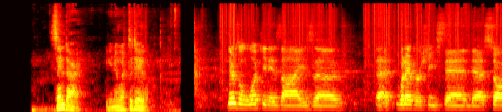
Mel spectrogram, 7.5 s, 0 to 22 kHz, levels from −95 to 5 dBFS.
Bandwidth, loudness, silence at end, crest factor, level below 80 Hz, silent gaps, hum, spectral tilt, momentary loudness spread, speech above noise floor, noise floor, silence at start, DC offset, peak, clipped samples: 19 kHz; -19 LUFS; 0 s; 20 dB; -50 dBFS; 2.71-2.89 s; none; -5 dB/octave; 21 LU; 20 dB; -38 dBFS; 0.45 s; under 0.1%; 0 dBFS; under 0.1%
